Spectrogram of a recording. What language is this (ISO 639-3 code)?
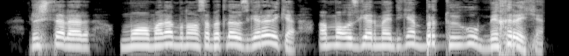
uzb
